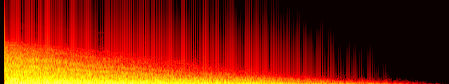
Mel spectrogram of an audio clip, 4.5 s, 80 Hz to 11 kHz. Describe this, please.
Sound effects > Electronic / Design
Power Down 2
all-stop, computer-power-down, deactivate, deactivate-machine, decativate-shield, engine-deactivate, hark-a-liar, machine-deactivate, machine-off, machine-power-down, machine-shut-down, power-down, power-down-machine, powering-down, power-off, power-outage, shut-down, slow, slow-down, turn-off, turn-off-machine, warp-drive-deactivate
